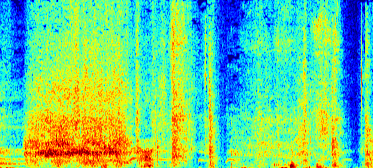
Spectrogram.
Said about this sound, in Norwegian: Eller kunne vi ikke avslutte med at du snøyt? Det Kan vi godt, Nå tar jeg av litt papir her.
